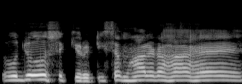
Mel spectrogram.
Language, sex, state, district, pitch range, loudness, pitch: Hindi, male, Bihar, Muzaffarpur, 185-200 Hz, -16 LUFS, 195 Hz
